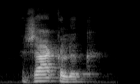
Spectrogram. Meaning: 1. to the point, succinct 2. objective, impersonal 3. businesslike
- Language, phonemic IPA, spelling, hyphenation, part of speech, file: Dutch, /ˈzaː.kə.lək/, zakelijk, za‧ke‧lijk, adjective, Nl-zakelijk.ogg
